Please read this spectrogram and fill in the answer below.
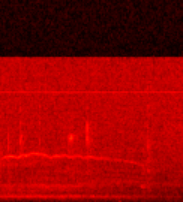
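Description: A Koshi wind chime sounding faintly, one ringing tone that starts at once and fades away over about two seconds.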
